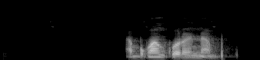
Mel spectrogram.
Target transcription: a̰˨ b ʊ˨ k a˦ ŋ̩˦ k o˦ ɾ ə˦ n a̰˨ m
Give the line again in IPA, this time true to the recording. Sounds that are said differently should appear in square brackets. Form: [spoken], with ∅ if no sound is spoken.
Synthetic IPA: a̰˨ b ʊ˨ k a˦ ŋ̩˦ k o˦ ɾ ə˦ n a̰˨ m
